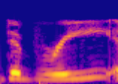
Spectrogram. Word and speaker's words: debris: Notice here we're not saying debris or debris. It's pronounced debris. It's a French word. That's why we don't pronounce the S.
